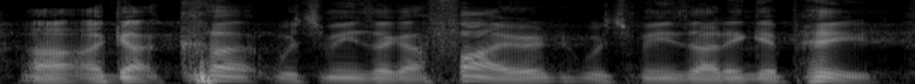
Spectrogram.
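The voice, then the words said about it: New York accent. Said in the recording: “I know I have an accent, right? I'm from New York.”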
